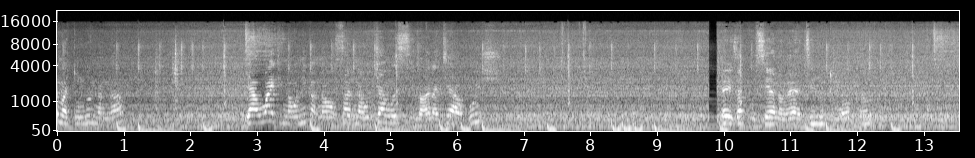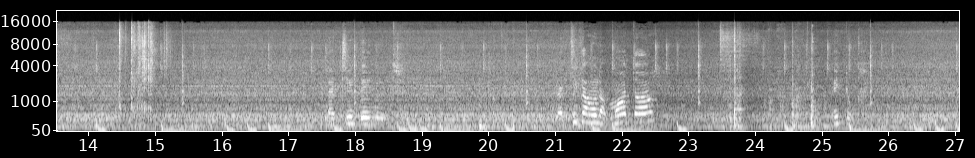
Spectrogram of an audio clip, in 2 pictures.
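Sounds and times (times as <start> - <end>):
mechanical whirring hum: 0.0 - 27.0
soft knocks: 19.8 - 20.6.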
